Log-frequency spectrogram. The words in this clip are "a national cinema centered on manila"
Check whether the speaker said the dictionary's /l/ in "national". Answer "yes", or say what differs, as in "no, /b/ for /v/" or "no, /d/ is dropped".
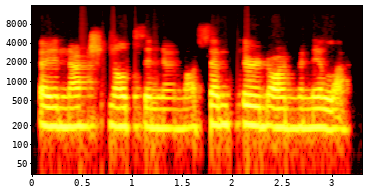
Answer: yes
